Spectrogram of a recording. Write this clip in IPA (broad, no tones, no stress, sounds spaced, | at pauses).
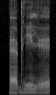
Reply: ɛ ɖʱ i j ɪ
